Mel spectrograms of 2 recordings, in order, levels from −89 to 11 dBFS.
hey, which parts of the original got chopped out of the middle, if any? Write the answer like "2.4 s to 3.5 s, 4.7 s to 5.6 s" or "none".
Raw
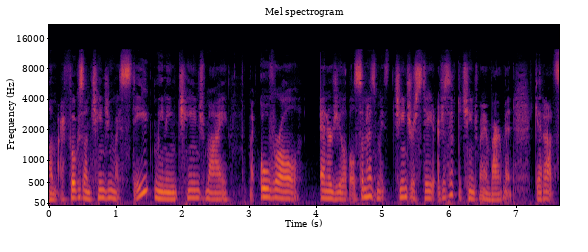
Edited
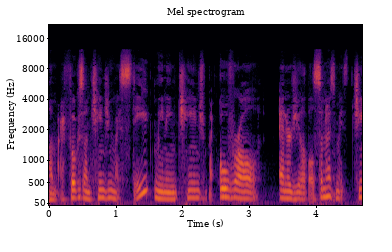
2.3 s to 2.9 s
